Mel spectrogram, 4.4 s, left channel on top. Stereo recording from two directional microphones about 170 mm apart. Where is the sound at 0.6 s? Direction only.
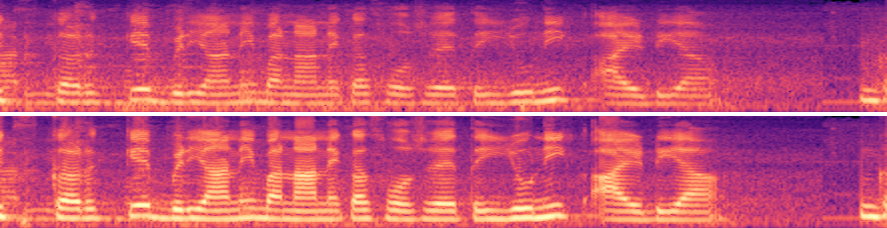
45° right (ahead or behind).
